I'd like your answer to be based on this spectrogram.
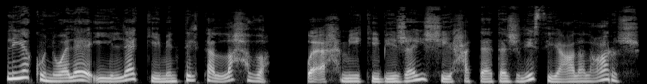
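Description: A woman voicing a cunning male royal adviser who bargains slowly and with menace, in an audiobook. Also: low-pitched, dark tone, slightly rough, dry recording, studio quality.

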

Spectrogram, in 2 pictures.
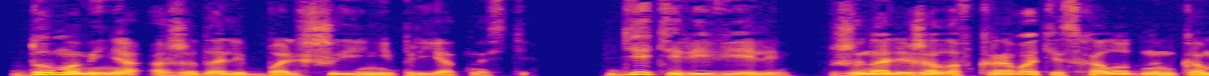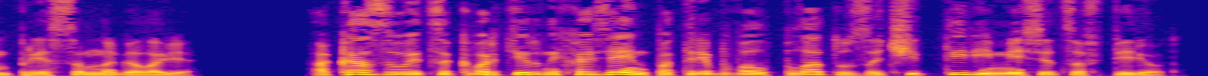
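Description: A man reading a humorous story aloud in a wry, measured storyteller's manner. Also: medium pitch, expressive, darkish tone, no room sound, studio quality.

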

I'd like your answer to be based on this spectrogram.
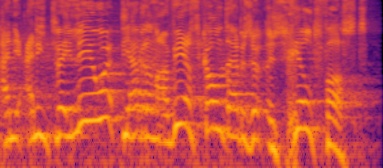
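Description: This middle-aged comic works a live audience with a very high voice and a fairly fast pace, stumbling over and repeating words as he builds toward deadpan, crude punchlines.

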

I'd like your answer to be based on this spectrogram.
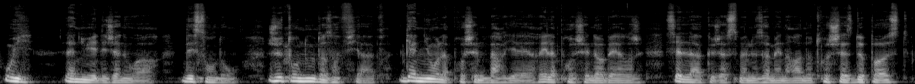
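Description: Brief: desperate young countess, urgent pleading, read by a man with a husky low voice. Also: moderate pace, hardly any pauses, dark tone. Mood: frantic pleading.

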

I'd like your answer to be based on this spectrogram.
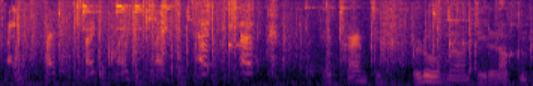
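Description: A male actor in a literary radio drama plays a bitter, proud old libertine, declaiming in a gravelly voice that swings between whispery asides and outcries. His mid-range pitch swoops wildly at a measured pace, the mood is agitated and defiant, and heavy background noise runs underneath.

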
